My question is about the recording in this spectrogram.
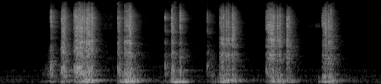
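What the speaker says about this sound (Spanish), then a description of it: "voy a abrir de esta forma esta cinta" Plastic tape being pulled open in six rough, tearing bursts, each a crackling rip of about a third of a second with brief pauses between, close and fairly loud.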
